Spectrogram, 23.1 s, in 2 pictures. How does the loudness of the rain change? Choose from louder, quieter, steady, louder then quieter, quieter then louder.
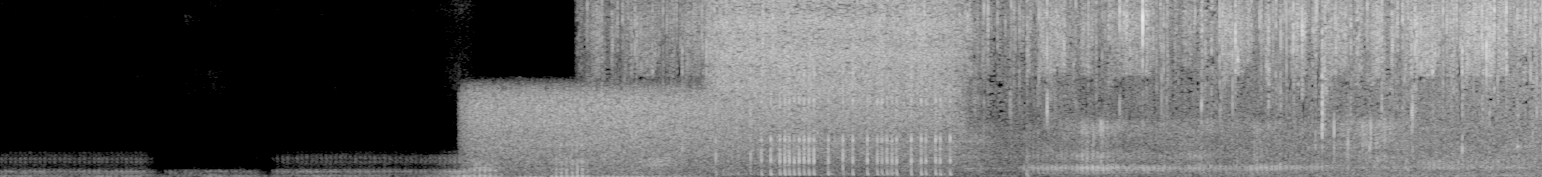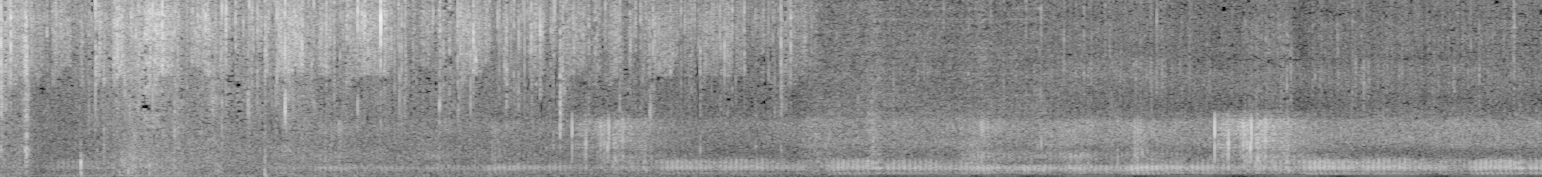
louder then quieter.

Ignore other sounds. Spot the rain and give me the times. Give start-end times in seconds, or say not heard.
4.3-23.0.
